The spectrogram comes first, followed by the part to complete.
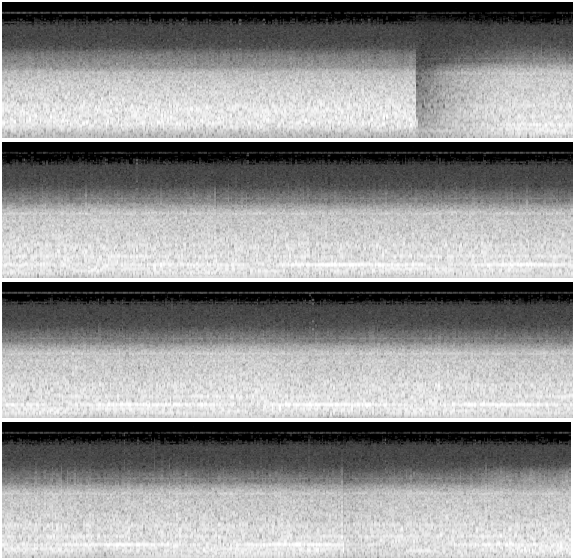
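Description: Steady static hiss from an open radio or broadcast line. About five and a half seconds in it cuts out abruptly and is replaced by a different hiss carrying a steady hum of several tones, with low tones that come and go every couple of seconds.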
